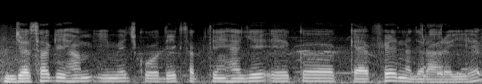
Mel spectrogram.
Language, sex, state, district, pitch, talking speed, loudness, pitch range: Hindi, male, Chandigarh, Chandigarh, 145 Hz, 185 wpm, -17 LUFS, 135-150 Hz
